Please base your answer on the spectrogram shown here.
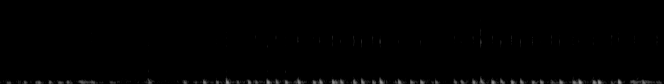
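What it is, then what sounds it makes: Cork massage ball tapped with fingernails. A solid peanut-shaped cork massage ball held in both hands, with fingernails scratching and tapping its textured surface. Quick, dry, low-pitched taps come in a steady patter with soft scratching between them. There is a short pause near the start.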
